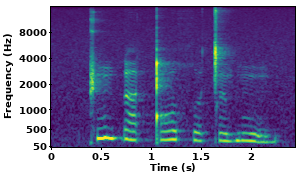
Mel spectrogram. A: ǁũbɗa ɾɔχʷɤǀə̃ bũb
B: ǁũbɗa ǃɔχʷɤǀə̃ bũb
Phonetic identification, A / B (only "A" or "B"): B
